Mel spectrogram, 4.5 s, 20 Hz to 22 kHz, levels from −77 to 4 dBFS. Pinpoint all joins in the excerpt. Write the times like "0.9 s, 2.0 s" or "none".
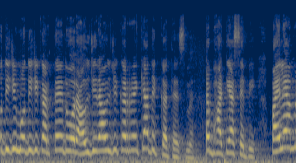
2.9 s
